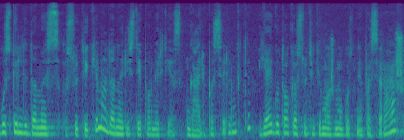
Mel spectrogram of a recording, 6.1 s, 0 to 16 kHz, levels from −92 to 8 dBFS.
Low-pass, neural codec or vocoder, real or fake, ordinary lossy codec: 14.4 kHz; vocoder, 48 kHz, 128 mel bands, Vocos; fake; AAC, 48 kbps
